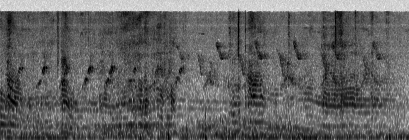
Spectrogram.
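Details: Bees fighting, possibly a bee from a different colony: a steady low hum under wavering buzzy tones that rise and fall, with short high chirps scattered throughout.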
